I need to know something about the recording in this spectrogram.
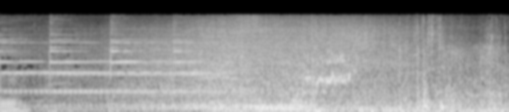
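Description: A temple bell is struck about four times in quick succession, each strike ringing on in clear steady tones. From about halfway through, a vehicle's engine and road noise swell in and then ease off slightly near the end.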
